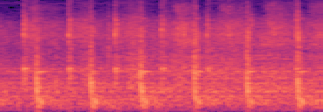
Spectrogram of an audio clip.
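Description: Legislators thumping their desks in a rapid, irregular patter of knocks, the way members of India's Parliament applaud a point they approve of.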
